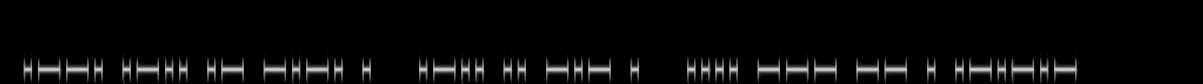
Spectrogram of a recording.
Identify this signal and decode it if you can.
Morse code, heard as a keyed tone, about 17 wpm, 700 Hz. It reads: PLACE LIKE HOME.
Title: Sentences from Top 200 Words and Abbreviations 17wpm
